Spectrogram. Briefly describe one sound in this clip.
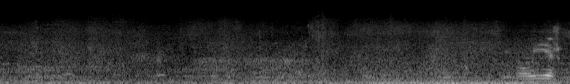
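Magic spells whoosh and crackle.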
